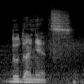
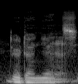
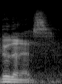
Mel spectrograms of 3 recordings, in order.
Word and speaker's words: Dudanets: In Russian, it is Dudanets. So just Dudanets. Yeah. Oh, there it is. Yeah. I think the Americans tend to make the stress on the first vowel, like Dudanets.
